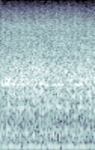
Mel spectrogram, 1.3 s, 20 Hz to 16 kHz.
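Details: 2017 Polaris RZR XP 4 1000 on a newly fitted Alba Racing ECU: smooth, steady low normal idle with no misses or knocks. Check engine light and front wheel drive fault remain, but power steering is back on.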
